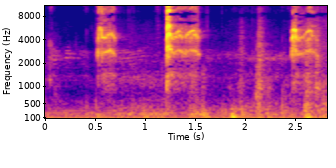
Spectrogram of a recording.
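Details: Begging rainbow lorikeet chick during feeding: three rasping, buzzy squawks roughly a second apart, the middle one loudest and longest, with faint rustling and soft thumps in between.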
